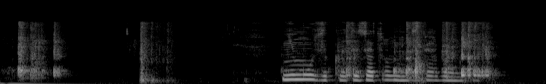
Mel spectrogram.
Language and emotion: Russian, neutral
